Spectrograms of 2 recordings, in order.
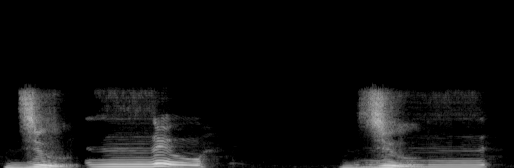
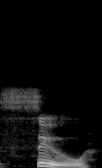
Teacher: Okay, so that the only difference there is that the Z is a voiced sound, so your voice is going to turn on, and the S is a voiceless sound.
